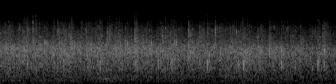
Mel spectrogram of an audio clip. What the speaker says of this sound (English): Will you please give this panel a round of applause?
